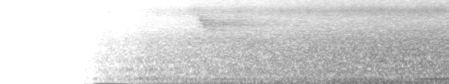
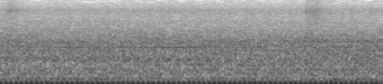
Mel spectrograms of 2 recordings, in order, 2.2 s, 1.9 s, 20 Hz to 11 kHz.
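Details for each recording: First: Medium bus AC: harsh rising growl after a click as the AC engages; the original compressor is badly worn, its clutch magnet plate/centre piece broken; condenser fins also damaged; owner chose replacement of the compressor. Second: Medium bus AC after replacing the harsh-growling compressor with an original unit plus new condenser, twin dryer and fan belt, vacuumed and recharged: steady low hum with fine even pulsing, no growl or knock; cooling again, low-side pressure settling from 40 to 30.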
